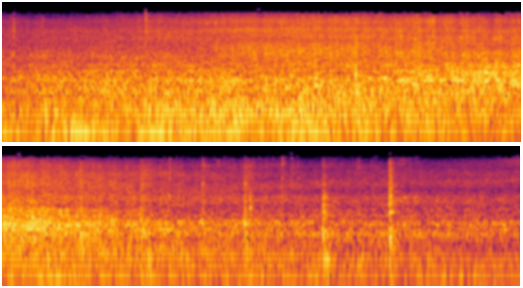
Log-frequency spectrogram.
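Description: Diesel-hauled train passing on a heritage line: its rumble and wheel noise swell to a peak a few seconds in, then slowly die away, with a few sharp clicks near the end.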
